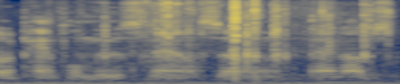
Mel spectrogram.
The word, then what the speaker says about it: pamplemousse: The flavor is called pamplemousse. Pamplemousse, I think is how you say it. It's French for grapefruit.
